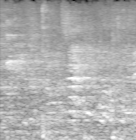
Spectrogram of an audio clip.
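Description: Floorball game sound in a sports hall: indistinct voices of players and spectators calling out, with a few short dull thuds on the court floor, echoing in the hall.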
